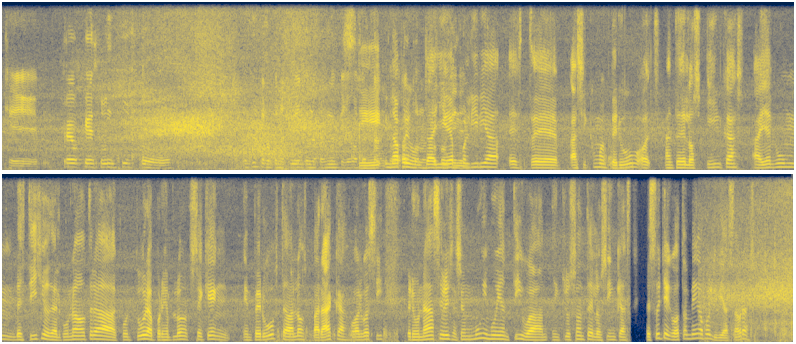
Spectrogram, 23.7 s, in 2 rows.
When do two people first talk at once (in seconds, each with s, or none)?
5.4 s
